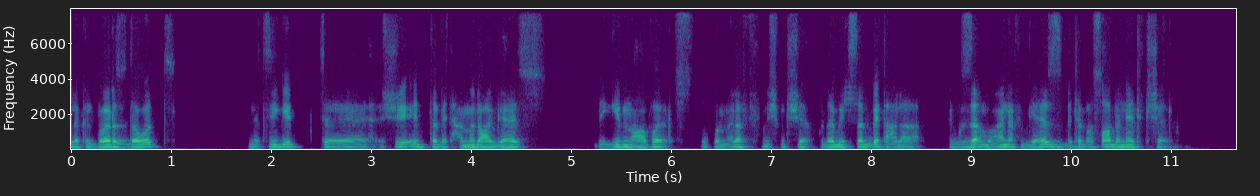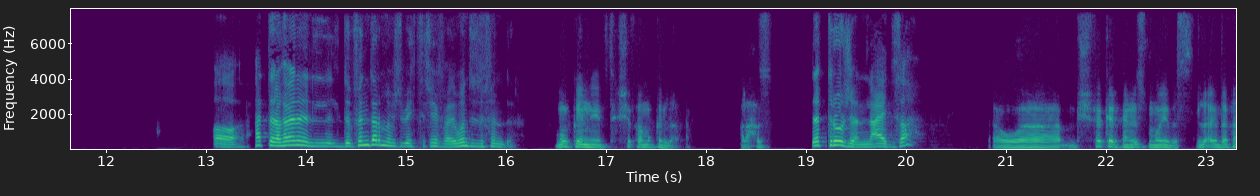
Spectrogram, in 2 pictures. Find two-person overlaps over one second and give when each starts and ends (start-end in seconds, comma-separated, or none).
none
